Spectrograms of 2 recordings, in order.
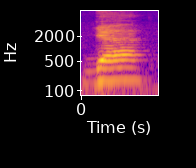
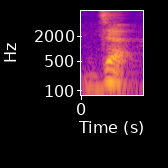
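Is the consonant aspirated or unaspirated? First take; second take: unaspirated; aspirated. First: The consonant is said without a puff of breath. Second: The consonant is said with a puff of breath. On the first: The speaker calls it right. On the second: The speaker calls it wrong.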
